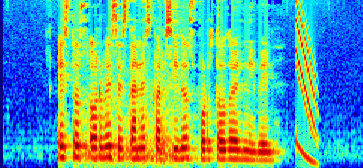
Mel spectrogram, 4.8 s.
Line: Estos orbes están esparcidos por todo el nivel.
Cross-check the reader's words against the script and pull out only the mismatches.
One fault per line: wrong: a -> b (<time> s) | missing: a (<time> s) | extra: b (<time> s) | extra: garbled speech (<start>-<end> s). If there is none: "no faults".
no faults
